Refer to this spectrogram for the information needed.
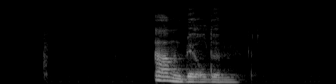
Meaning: plural of aanbeeld
- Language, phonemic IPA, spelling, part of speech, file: Dutch, /ˈambeldə(n)/, aanbeelden, noun, Nl-aanbeelden.ogg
